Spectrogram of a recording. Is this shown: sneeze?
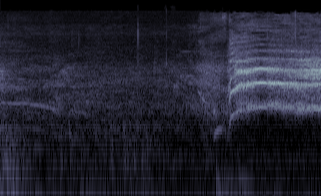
no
